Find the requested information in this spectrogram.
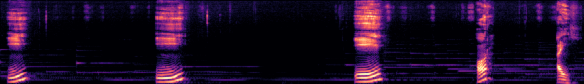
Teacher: अगर आप इनका सही उच्चारण करेंगे तो आपको लगेगा जो जीभ का आगे वाला भाग है वह ऊपर की ओर उठ रहा है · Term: अग्रस्वर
